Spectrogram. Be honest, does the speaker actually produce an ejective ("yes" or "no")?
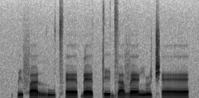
yes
